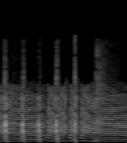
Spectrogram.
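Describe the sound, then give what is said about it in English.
A blaring hip hop air horn sound effect blasts in a quick stuttering burst of about five short honks, then holds into one longer sustained blare, loud, with no talking. “Hip hop air horns.”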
